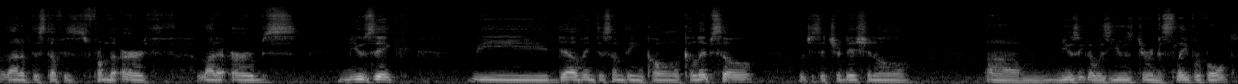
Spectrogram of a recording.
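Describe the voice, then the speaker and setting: A man's fairly low, dark and mellow voice moves at a moderate pace in a flat monotone. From Jamaica, Montego Bay. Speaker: interviewee, immigrant. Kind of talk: interview answers. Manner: hesitant, with fillers.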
